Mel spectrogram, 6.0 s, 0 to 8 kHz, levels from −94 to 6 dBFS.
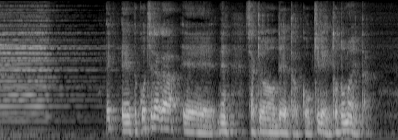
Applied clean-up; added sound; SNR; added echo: none; none; none; reverberation time 0.6 s.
